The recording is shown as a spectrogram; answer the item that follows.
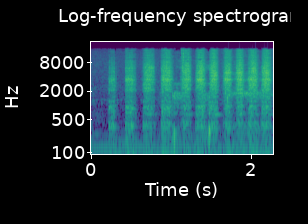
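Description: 180-grit sandpaper on a wooden sanding block rubbed back and forth over the side of a plastic model car body, sanding off the molded trim. It starts a moment in, in quick, even strokes, about six a second.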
